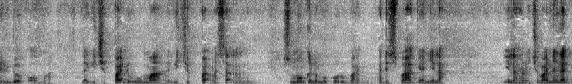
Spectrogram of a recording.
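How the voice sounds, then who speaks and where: A man's voice: lowish voice, slight background noise. A man preaching in a casual question-and-answer talk, with a Malaysian Malay accent and lots of "ha" fillers between phrases. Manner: fast, warm conversational preaching with many "ha" fillers. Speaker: religious preacher.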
